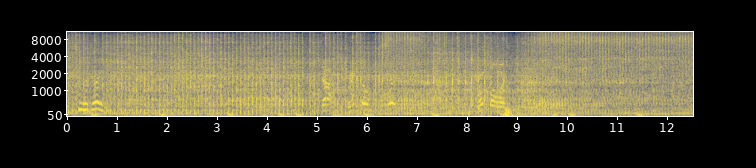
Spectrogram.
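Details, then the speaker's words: Baja Warrior 97cc mini bike with torque converter: rapid uneven popping that surges and sags without building revs; engine runs poorly, won't accelerate, then won't slow down once it does. "the thing is it doesn't run it doesn't accelerate but when it does it doesn't want to slow down"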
